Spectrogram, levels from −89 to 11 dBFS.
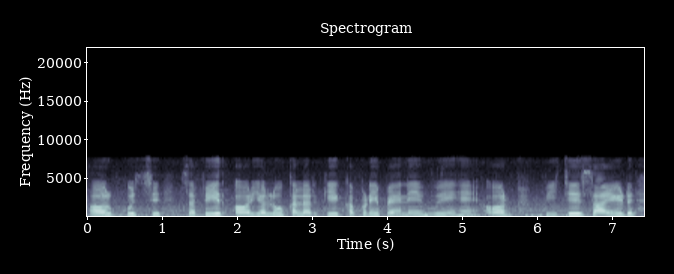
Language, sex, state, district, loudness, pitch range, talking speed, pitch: Hindi, female, Madhya Pradesh, Katni, -15 LUFS, 195-225 Hz, 120 wpm, 205 Hz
